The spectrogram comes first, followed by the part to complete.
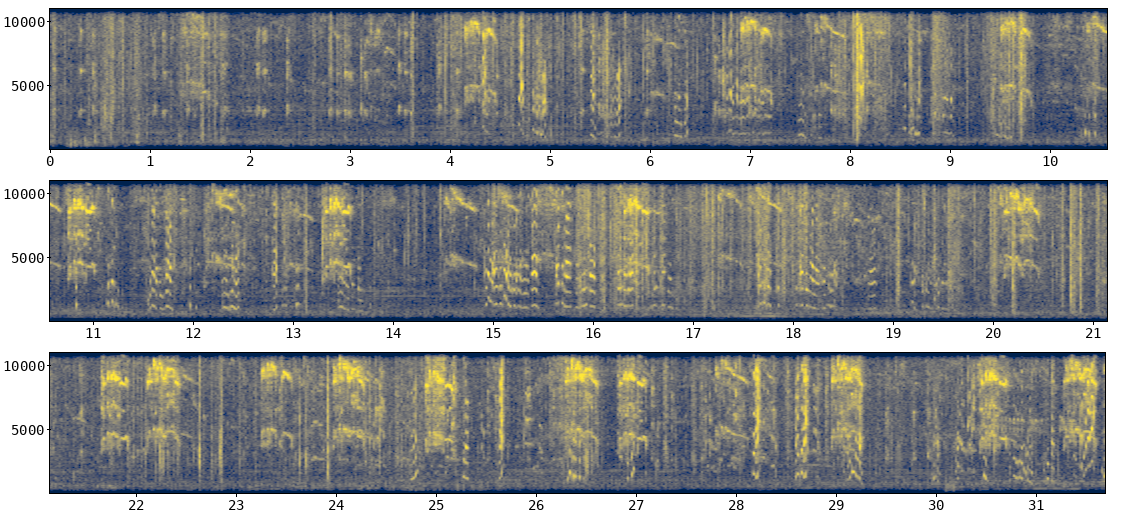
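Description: Dry sticks and palm-frond stems crackling and snapping, with woven plastic sacks rustling, as the sticks are stuffed into the sacks; a busy, irregular run of clicks and crackles.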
